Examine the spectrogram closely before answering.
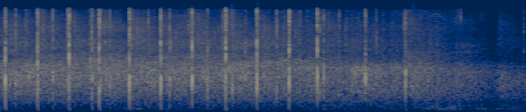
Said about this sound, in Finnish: Annetaan vielä lämpimät aplodit kaikille panelisteille.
